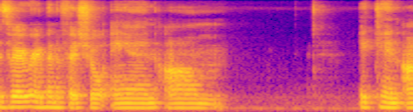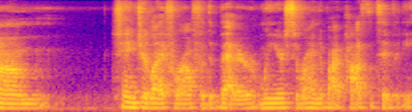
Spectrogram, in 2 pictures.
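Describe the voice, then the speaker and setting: Amid audible room echo, a woman speaks at a moderate pace in a very deep, low, monotone, flat voice with long, frequent pauses. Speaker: hair care vlogger. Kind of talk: casual vlog talk. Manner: slightly slurred, tongue-tied.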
